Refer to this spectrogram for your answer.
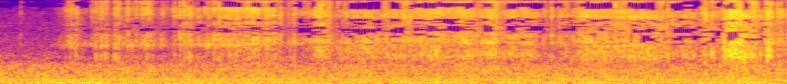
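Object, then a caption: Plastic round hairbrush with nylon bristles. Fingertips and nails rub and scratch quickly through the stiff nylon bristles of a black plastic round hairbrush held in one hand. The result is a dense, bright, crackling scratch that grows slightly louder toward the end, with a faint low hum underneath.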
